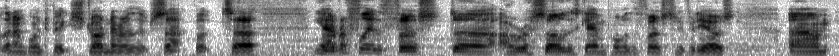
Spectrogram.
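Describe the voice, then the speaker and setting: A man with a mid-pitched voice gives casual gameplay commentary as a Let's Play host. He rambles hesitantly and corrects himself as he goes. Game music plays faintly under his voice.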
